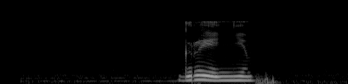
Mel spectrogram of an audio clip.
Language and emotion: Russian, neutral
